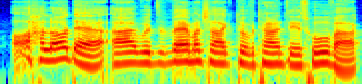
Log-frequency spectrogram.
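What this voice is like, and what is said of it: Put-on German accent. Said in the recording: “I want to hear a German person trying to return a Hoover to Curry's”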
